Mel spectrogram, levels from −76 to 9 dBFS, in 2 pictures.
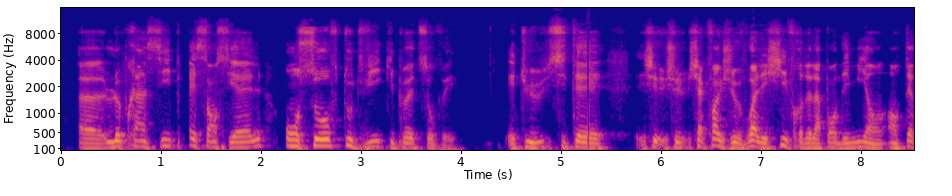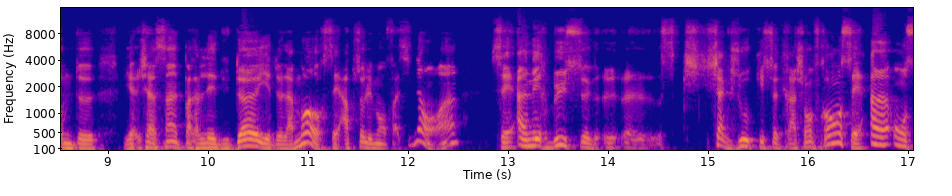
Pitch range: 115-160 Hz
